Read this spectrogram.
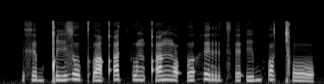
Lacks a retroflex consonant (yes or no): yes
